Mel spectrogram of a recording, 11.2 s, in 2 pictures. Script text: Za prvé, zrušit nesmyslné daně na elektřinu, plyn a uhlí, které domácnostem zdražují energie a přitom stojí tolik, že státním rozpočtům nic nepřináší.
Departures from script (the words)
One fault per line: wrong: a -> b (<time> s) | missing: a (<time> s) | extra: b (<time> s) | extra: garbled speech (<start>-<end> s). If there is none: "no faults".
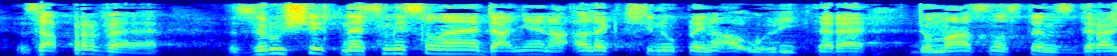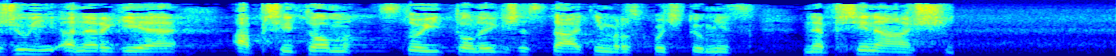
no faults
